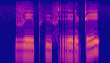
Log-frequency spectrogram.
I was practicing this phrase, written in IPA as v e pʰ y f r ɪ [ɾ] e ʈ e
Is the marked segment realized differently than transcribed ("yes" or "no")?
no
